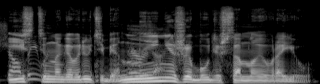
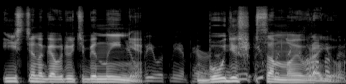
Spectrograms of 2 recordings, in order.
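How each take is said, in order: First: The pause comes before the word 'ныне'. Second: The pause comes after the word 'ныне'.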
